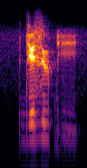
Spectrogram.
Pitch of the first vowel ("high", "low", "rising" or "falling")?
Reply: high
